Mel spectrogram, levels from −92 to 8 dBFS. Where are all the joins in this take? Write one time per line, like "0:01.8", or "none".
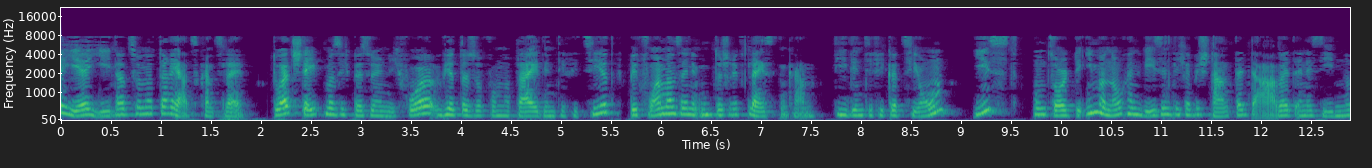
0:05.6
